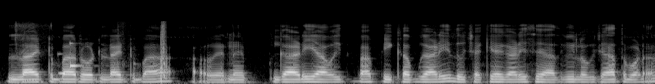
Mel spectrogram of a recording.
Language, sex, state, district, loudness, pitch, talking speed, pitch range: Bhojpuri, male, Jharkhand, Palamu, -18 LUFS, 115 Hz, 185 wpm, 115-120 Hz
